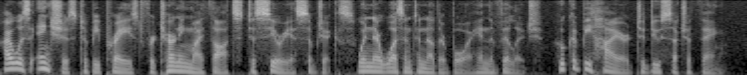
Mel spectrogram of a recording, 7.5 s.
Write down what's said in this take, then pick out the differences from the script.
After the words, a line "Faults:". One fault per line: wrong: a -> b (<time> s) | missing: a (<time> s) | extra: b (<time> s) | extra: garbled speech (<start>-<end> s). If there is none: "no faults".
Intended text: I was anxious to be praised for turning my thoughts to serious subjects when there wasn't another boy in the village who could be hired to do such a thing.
I was anxious to be praised for turning my thoughts to serious subjects when there wasn't another boy in the village who could be hired to do such a thing.
Faults:
no faults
